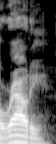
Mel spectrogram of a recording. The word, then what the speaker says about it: Rowdy: Roddy Rebel. – Oh, Rowdy.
